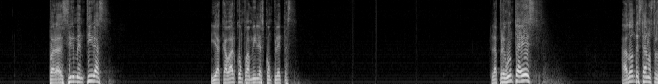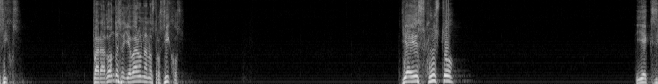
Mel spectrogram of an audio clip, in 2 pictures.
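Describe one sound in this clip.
A middle-aged man speaks into a microphone in short bursts with long pauses.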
